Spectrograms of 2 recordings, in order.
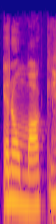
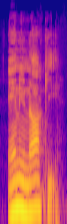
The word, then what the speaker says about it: Anunnaki: Anomaki. It starts with an A, baby. Oh. I still know how to pronounce it. Anunnaki.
